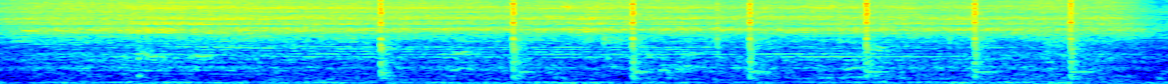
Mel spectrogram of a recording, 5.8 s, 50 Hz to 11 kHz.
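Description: Seven sharp mechanical clicks, evenly spaced about every 0.6 seconds, starting about two seconds in, over a steady hiss.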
